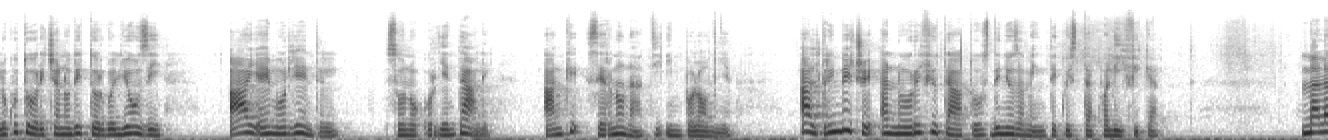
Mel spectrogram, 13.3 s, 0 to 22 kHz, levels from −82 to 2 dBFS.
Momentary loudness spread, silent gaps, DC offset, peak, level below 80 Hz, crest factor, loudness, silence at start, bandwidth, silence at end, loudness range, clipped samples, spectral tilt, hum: 10 LU; none; 0.1%; -2 dBFS; -40 dBFS; 20 dB; -21 LUFS; 0 s; 13 kHz; 0 s; 4 LU; under 0.1%; -6.5 dB/octave; none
